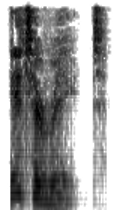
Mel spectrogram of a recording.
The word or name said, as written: iterate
